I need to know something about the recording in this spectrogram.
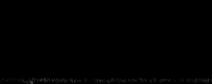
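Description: Near silence: faint room tone with a low hum, and one soft low thump about a third of a second in.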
